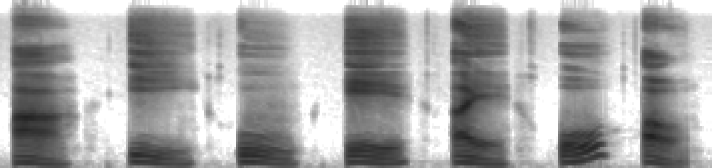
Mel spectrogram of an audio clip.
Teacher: इनमें ह्रस्व से ठीक दोगुना समय लगता है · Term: दीर्घ स्वर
